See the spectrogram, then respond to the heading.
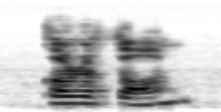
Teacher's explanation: so that's where our stress is on the last syllable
